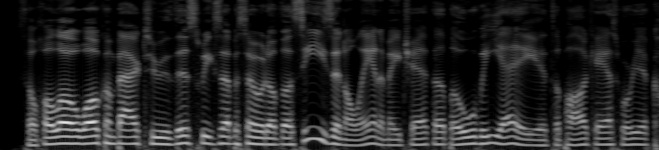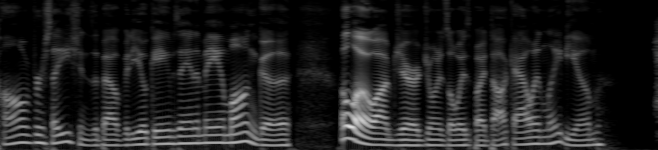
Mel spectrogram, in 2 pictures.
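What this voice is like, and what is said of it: Fake southern American accent. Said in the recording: “are you going into a fake southern accent too?”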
